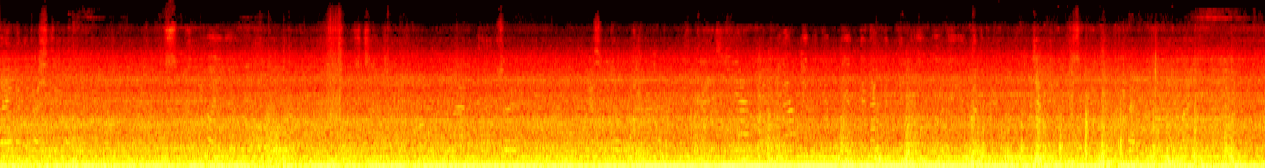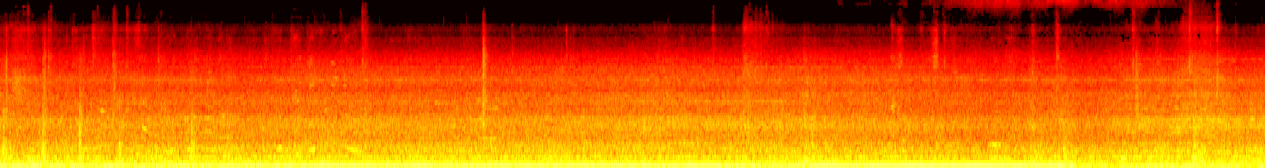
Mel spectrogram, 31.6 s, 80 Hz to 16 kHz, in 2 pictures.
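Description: Electric limited-express train, 383 series, heard from inside the passenger car while running at speed: a continuous rumble of wheels and track with a steady low hum that drops away near the end.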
